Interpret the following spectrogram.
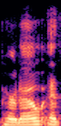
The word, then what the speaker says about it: Peridot: But for my class ring in high school, I chose Peridot, or Peridot, however you pronounce it. I pronounce it Peridot.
